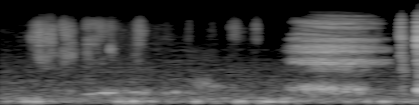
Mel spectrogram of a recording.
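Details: A child's soft voice, telling a story during a kids' home video, breaks off into a short hissing sneeze-like burst of air, part of a sneezing fit.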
